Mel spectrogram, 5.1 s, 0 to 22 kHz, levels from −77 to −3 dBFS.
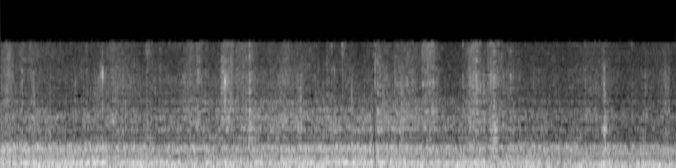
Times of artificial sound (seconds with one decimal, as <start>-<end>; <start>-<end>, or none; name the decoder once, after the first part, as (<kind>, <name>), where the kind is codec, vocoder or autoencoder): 0.0-2.3 (autoencoder, DAC-VAE); 4.0-5.1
